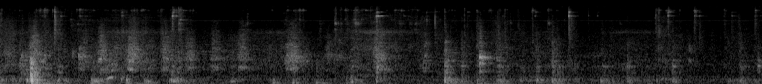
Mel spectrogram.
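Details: Soft-coated Wheaten Terrier Cianán panting while sitting on a fitness ball: quick, breathy bursts repeated about twice a second, uneven in strength, with a faint squeaky whimper now and then.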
